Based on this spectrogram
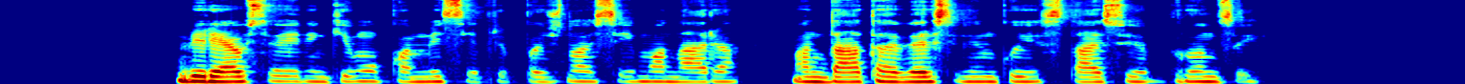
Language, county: Lithuanian, Vilnius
